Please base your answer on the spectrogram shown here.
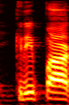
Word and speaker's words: कृपा: बाद आएगा री, और यहाँ पर क्री यानी कि क के साथ री जुड़ा हुआ है, इसलिए हम इसका उच्चारण भी कृपा करते हैं, है ना।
